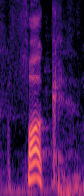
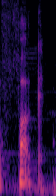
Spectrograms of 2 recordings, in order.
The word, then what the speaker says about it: fuck: Se pronuncia fuck. O sea, es como entre A y O, ¿no? Es como fuck. Entonces, fuck you. Yo a ustedes sí les veo muy marcado el A, ¿no?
